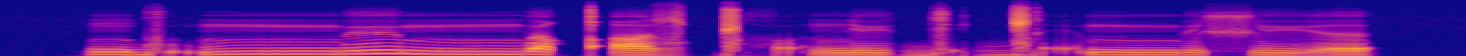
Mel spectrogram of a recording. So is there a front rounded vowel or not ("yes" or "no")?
yes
